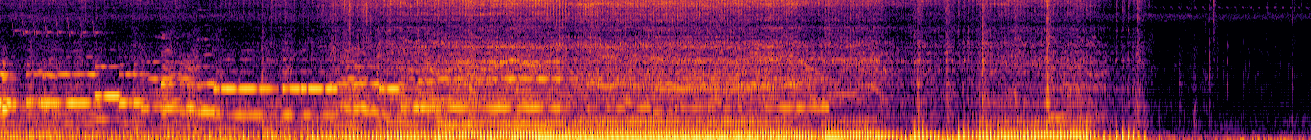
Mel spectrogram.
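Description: Background music with a keyboard melody over a motorcycle engine running as the bike is ridden off. The engine rumble builds about three seconds in and drops away near the end.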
